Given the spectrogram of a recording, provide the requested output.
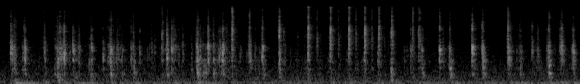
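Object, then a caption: Plastic computer keyboard. Fingertips of both hands type fast on the keycaps of a full-size old beige plastic computer keyboard with a hollow plastic case. About 35 quick, bright, clicky keystrokes in uneven bursts, each dying away almost instantly, with a hollow plastic clatter and very little low end.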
